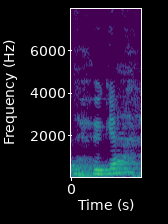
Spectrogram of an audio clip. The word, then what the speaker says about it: hygge: And I really love, if you've ever come across the Danish concept of hygge, as it's pronounced, and it's really an opportunity to get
